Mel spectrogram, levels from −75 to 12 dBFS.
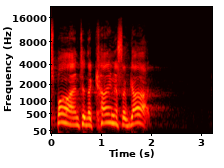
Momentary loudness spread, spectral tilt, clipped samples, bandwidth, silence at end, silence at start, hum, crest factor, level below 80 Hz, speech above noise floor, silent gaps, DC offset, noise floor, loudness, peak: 4 LU; -3.5 dB/octave; under 0.1%; 16 kHz; 1.2 s; 0 s; none; 16 dB; -70 dBFS; 45 dB; none; under 0.1%; -67 dBFS; -22 LUFS; -8 dBFS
